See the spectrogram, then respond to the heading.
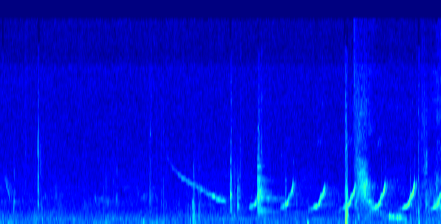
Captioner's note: birds chirping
